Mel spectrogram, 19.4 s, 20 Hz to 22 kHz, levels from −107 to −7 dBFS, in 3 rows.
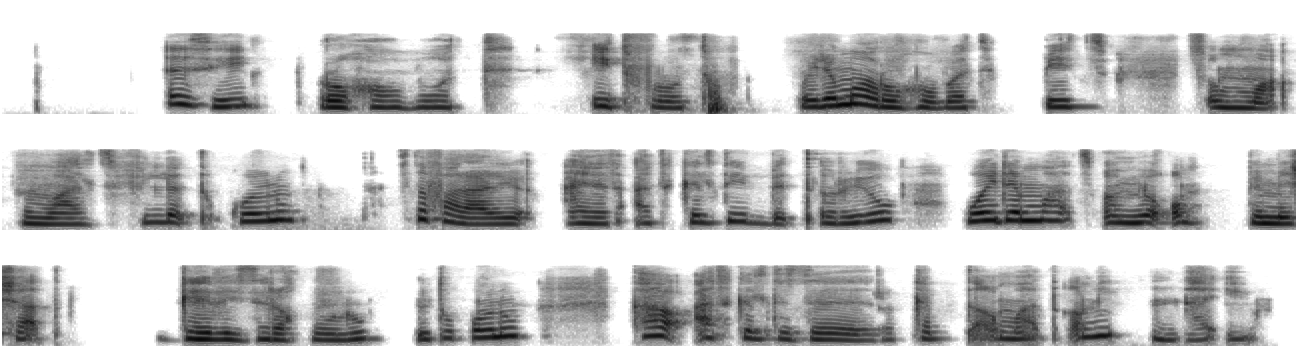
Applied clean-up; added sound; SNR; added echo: neural mask model Resemble Enhance denoiser.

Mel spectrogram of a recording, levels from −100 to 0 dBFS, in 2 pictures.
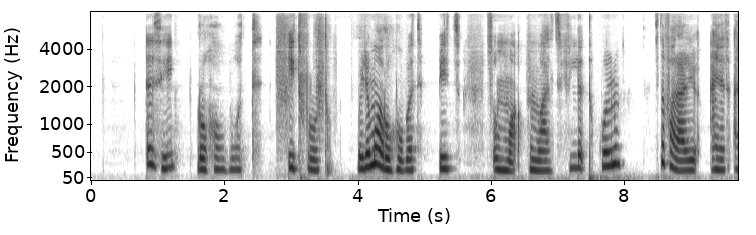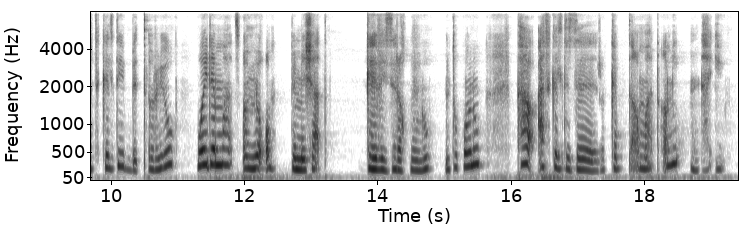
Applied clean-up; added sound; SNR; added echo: neural mask model DeepFilterNet 3.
